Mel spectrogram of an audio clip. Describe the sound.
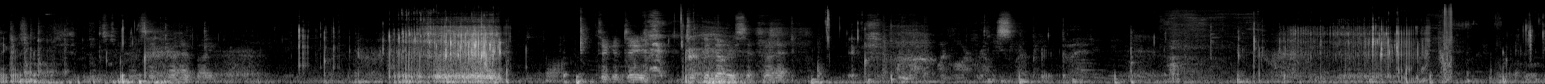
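Several deliberately loud, wet slurping sips from a cup come in short bursts, the loudest about a third of the way through, with quiet murmured voices underneath.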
